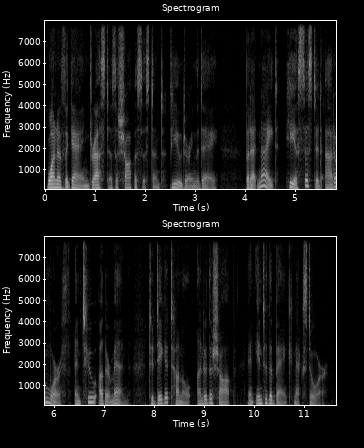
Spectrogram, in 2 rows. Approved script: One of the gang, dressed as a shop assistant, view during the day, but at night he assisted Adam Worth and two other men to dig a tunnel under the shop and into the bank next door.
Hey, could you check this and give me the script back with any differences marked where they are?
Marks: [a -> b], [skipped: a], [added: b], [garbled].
One of the gang, dressed as a shop assistant, view during the day, but at night he assisted Adam Worth and two other men to dig a tunnel under the shop and into the bank next door.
